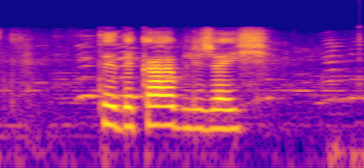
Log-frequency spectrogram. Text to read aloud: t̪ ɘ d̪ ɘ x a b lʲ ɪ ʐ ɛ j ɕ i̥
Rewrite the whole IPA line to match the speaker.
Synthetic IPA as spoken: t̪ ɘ d̪ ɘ k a b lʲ i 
